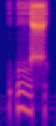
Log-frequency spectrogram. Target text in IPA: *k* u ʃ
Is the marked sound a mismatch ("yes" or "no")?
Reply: yes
